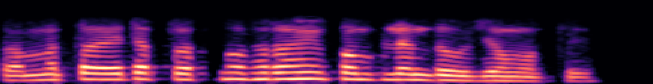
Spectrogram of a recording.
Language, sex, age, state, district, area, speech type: Odia, male, 18-30, Odisha, Boudh, rural, conversation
